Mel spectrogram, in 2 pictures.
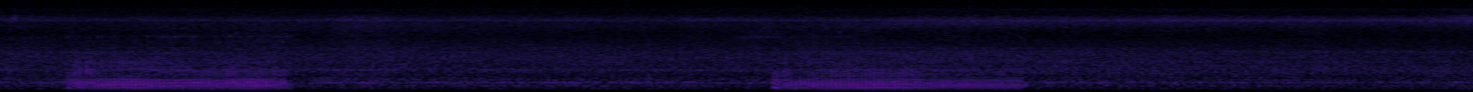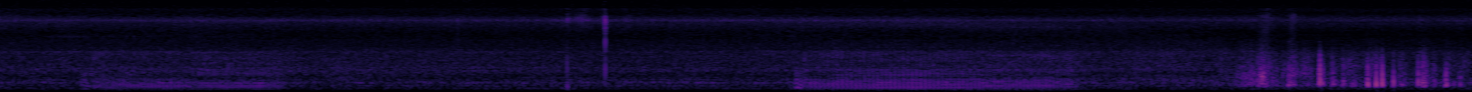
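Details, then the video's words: Sleeping French Bulldog Simão, a nine-year-old adopted dog, snores in steady cycles: a coarse, low rumbling snore roughly every five seconds with quiet breaths between, plus a few sharp clicks near the end. "Bulldog francês roncando"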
